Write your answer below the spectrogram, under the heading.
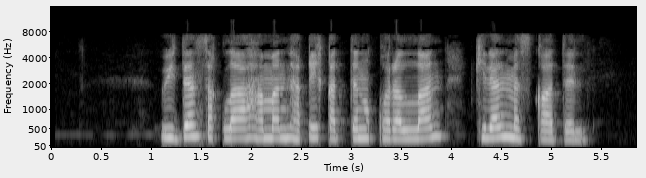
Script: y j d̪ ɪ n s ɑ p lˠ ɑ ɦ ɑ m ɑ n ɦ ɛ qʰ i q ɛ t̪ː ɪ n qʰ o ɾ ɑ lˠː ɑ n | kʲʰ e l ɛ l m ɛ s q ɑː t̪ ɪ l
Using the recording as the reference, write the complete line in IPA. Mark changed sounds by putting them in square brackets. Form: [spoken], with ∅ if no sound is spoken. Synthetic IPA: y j d̪ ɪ n s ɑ [q] lˠ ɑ ɦ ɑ m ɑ n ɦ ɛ [q] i q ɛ t̪ː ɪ n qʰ o ɾ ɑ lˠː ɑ n | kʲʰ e l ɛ l m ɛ s q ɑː t̪ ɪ l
